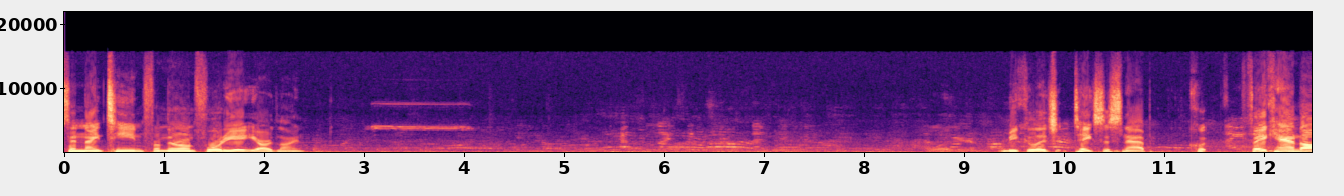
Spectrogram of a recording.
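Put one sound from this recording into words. A large crowd murmurs and cheers in an open-air stadium.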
